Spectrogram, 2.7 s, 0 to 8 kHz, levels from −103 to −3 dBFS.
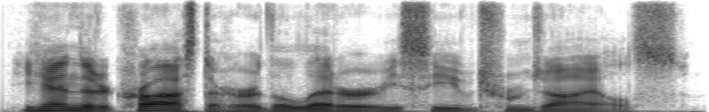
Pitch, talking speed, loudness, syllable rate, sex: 100 Hz, 225 wpm, -19 LUFS, 6.6 syllables/s, male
